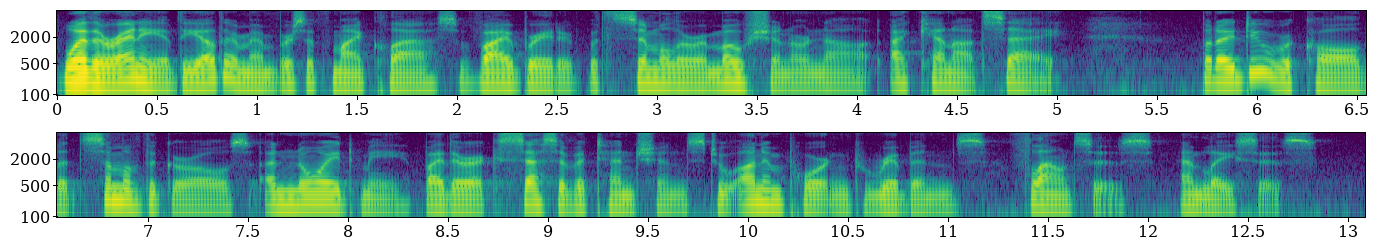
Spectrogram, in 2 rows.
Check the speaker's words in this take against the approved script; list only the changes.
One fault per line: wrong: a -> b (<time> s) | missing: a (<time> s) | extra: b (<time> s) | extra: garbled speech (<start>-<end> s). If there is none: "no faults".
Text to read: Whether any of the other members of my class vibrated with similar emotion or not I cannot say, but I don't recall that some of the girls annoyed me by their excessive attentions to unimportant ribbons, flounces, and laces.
wrong: don't -> do (5.9 s)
